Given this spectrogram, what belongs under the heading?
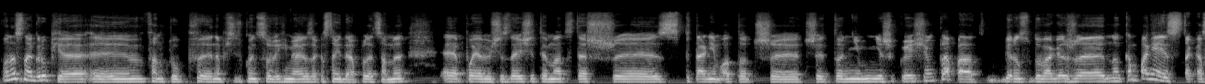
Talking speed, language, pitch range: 190 wpm, Polish, 125-150 Hz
